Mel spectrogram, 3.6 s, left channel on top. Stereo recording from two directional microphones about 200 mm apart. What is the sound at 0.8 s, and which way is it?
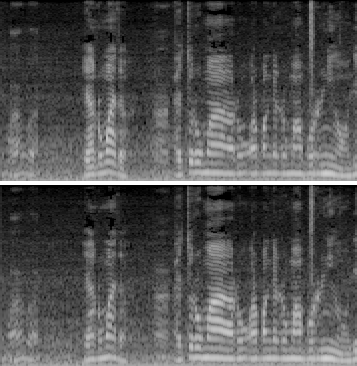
Speech, 15° left (ahead or behind).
